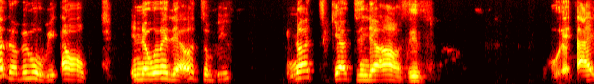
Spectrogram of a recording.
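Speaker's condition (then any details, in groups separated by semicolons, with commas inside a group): Cerebral palsy; present since birth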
